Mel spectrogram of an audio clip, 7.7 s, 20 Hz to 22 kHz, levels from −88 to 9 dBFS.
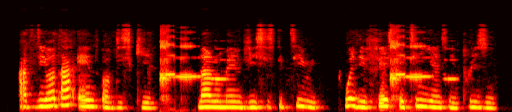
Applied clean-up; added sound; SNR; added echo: neural mask model RNNoise.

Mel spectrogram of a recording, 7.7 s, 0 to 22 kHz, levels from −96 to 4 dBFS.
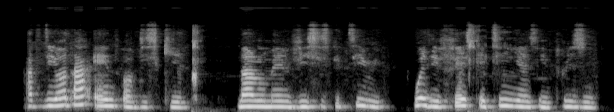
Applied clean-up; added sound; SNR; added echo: neural mask model DeepFilterNet 3.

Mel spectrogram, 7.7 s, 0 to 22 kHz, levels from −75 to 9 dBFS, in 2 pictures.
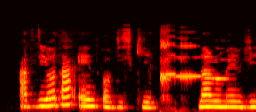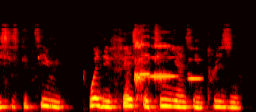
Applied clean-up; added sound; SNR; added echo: none; Screech; 5 dB; none.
